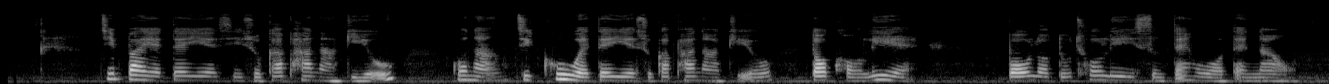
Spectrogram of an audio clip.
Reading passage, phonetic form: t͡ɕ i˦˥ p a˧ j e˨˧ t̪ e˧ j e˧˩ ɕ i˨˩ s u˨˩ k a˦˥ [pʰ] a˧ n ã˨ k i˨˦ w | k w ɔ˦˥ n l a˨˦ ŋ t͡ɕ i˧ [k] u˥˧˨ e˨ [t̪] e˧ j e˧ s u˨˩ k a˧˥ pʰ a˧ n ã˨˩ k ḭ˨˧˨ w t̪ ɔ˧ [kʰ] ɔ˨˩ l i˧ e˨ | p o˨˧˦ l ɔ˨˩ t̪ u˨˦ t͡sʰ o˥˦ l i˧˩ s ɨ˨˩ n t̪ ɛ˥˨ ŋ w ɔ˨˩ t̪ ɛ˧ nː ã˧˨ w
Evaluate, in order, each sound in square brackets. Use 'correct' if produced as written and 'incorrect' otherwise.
correct, incorrect, correct, correct

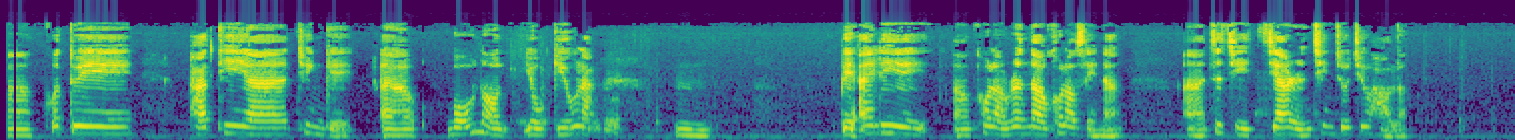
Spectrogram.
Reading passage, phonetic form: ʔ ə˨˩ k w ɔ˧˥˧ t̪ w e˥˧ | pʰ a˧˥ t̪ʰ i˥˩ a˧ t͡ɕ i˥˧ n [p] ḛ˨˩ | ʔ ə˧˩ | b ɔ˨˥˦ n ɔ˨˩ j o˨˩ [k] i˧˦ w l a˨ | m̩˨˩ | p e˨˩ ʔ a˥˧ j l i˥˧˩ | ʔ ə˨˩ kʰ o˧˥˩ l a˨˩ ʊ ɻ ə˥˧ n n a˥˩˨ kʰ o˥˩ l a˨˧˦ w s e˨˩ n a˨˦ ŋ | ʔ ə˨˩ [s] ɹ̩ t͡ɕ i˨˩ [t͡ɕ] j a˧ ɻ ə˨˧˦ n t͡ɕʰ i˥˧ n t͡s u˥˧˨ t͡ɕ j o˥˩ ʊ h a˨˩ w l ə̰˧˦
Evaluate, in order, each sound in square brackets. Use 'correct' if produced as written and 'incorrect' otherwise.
incorrect, correct, incorrect, correct

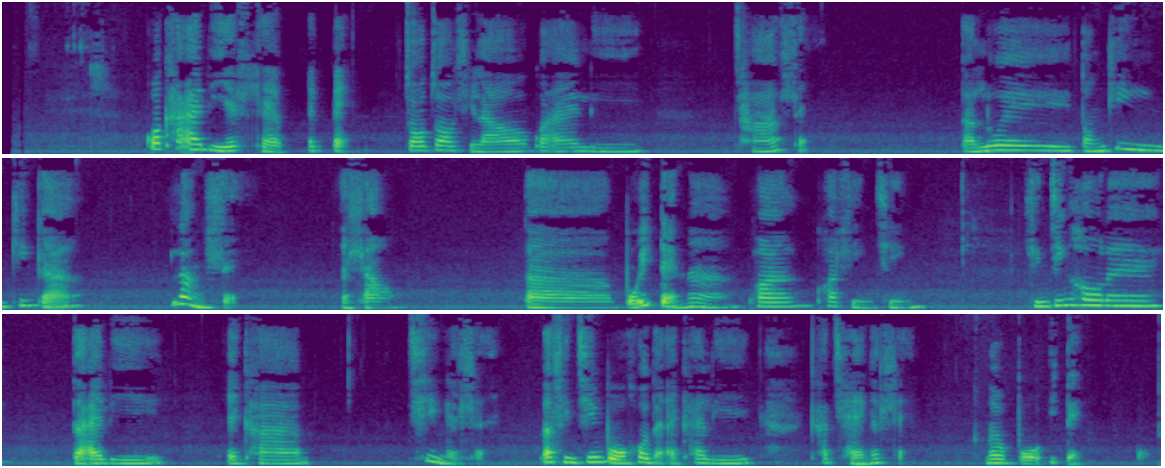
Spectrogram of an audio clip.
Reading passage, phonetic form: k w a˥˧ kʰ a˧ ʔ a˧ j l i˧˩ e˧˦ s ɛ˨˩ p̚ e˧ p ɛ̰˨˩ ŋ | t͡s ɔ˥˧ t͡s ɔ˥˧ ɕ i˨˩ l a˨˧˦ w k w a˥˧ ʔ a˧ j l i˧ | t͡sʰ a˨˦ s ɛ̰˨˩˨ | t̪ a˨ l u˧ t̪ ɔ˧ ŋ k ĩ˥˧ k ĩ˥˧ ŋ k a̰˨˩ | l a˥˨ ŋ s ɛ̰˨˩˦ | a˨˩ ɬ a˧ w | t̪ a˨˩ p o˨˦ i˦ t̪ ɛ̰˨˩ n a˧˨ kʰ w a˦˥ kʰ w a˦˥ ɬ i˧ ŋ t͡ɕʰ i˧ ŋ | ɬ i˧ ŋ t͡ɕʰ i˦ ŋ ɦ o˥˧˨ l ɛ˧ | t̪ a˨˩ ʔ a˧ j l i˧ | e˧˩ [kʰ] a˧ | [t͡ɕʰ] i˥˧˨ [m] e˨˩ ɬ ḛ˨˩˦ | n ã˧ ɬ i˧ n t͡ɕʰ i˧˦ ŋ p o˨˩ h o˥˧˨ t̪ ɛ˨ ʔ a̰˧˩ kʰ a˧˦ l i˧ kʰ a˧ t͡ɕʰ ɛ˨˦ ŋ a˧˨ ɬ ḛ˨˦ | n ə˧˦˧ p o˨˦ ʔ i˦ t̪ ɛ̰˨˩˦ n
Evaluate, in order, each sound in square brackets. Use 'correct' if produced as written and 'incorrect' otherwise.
correct, correct, incorrect

